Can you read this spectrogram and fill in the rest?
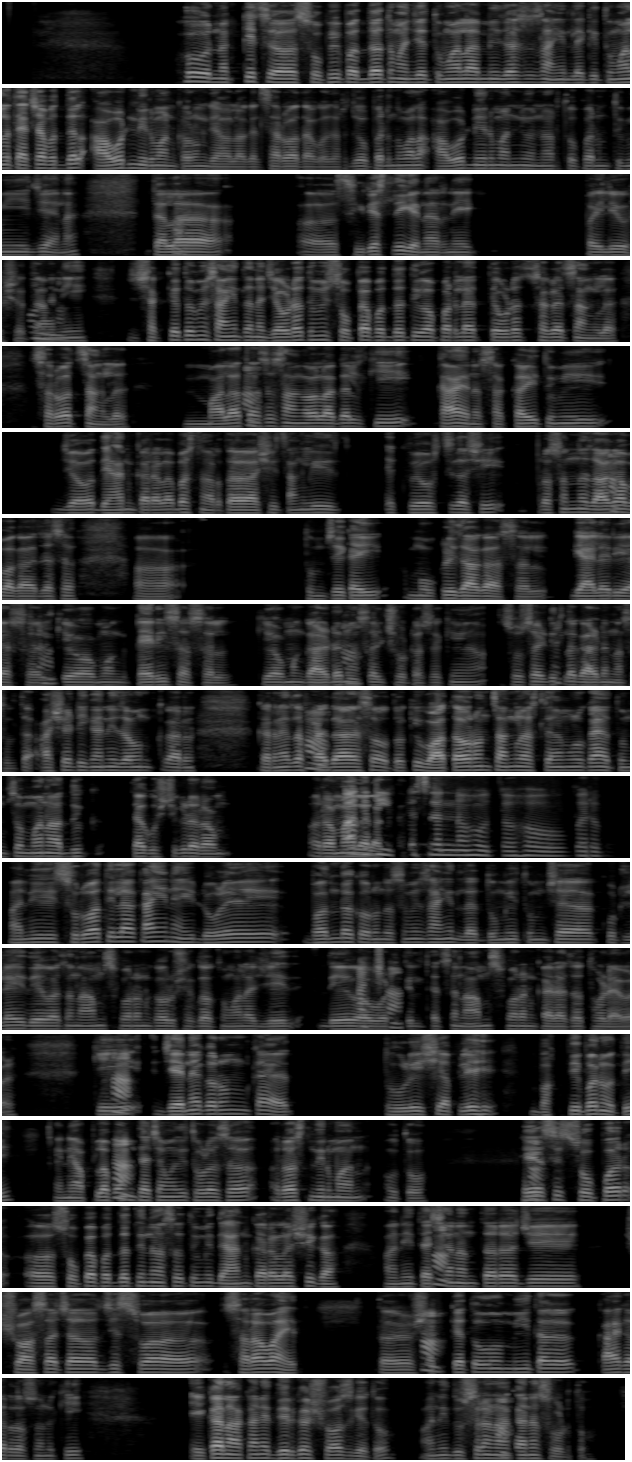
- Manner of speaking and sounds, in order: tapping; other background noise; in English: "टेरेस"; laughing while speaking: "आपली"
- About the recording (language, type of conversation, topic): Marathi, podcast, ध्यान आणि श्वासाच्या सरावामुळे तुला नेमके कोणते फायदे झाले?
